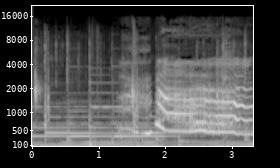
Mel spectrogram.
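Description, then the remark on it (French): A voice fakes loud, exaggerated crying, a drawn-out wail with wavering, sliding pitch that swells in the second half, with no other talk. “Ça fait trop bien avec les faux pleurs.”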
